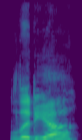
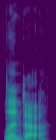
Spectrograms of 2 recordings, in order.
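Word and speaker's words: Lynda: on I keep on want to call call her uh Lydia because it's spelled l y n d a but it's Linda uh anyway Linda was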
